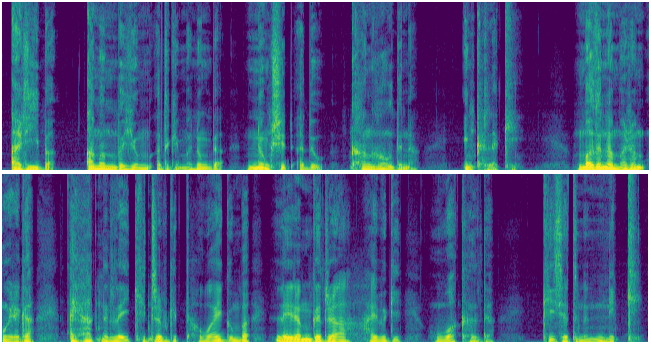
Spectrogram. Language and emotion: Manipuri, fearful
